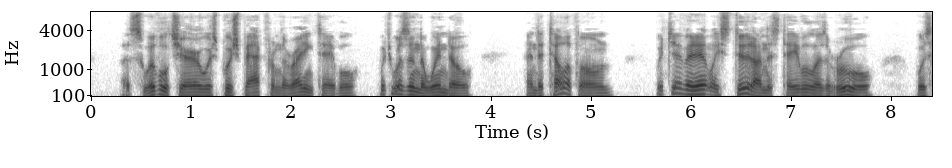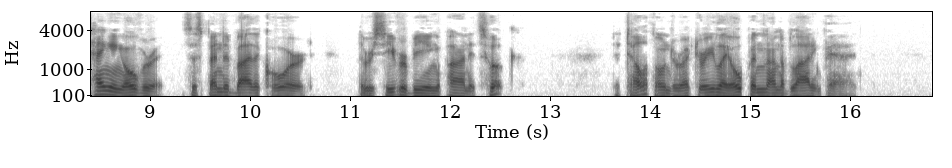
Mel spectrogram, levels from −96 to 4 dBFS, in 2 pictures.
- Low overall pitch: Yes, low, 105 Hz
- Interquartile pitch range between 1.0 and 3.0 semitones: Yes, narrow, 2.6 semitones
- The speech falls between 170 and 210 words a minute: Yes, average, 180 wpm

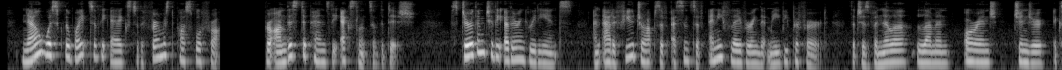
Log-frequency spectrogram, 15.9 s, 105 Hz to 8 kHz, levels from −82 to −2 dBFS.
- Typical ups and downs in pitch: No, wide, 6.5 semitones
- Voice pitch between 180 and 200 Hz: Yes, medium, 185 Hz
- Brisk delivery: No, average, 180 wpm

